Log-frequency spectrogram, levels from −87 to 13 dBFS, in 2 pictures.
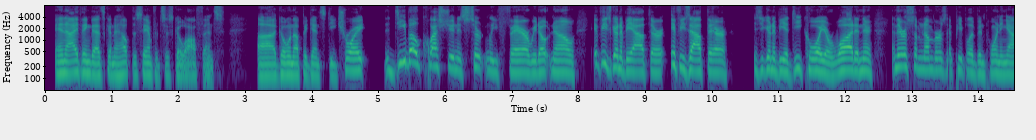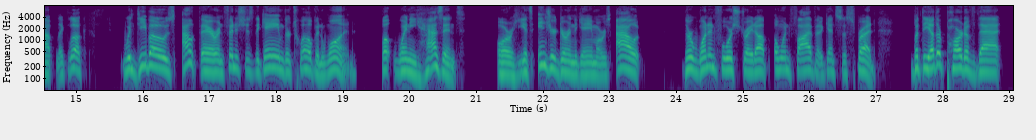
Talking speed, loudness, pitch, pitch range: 215 wpm, -27 LUFS, 150 Hz, 135-175 Hz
